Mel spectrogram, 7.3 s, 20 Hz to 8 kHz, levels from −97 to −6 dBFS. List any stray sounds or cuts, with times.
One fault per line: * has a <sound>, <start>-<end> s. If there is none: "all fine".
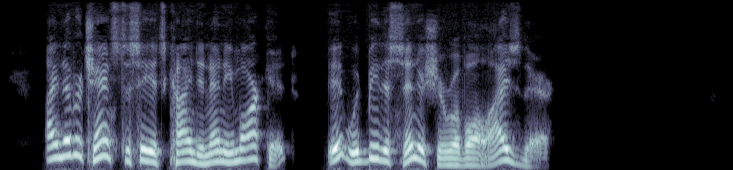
all fine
